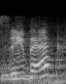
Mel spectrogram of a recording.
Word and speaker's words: xebec: And Zebek is actually spelled with an X, but people thought it'd be Exhibit. So we spelled it like it sounds with an Z?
